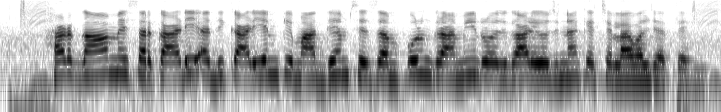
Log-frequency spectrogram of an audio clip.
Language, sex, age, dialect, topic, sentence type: Magahi, male, 18-24, Western, banking, statement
